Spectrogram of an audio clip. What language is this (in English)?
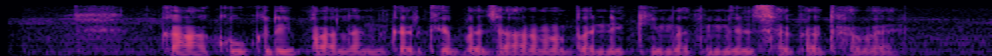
Chhattisgarhi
